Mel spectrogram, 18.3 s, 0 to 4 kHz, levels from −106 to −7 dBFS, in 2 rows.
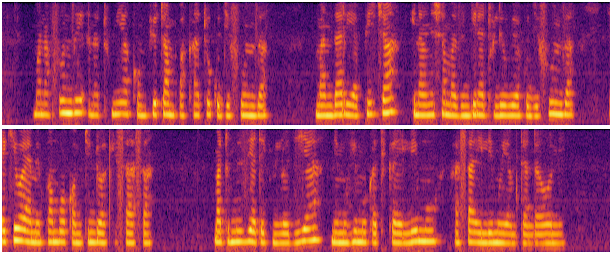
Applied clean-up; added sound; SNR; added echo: none; none; none; none.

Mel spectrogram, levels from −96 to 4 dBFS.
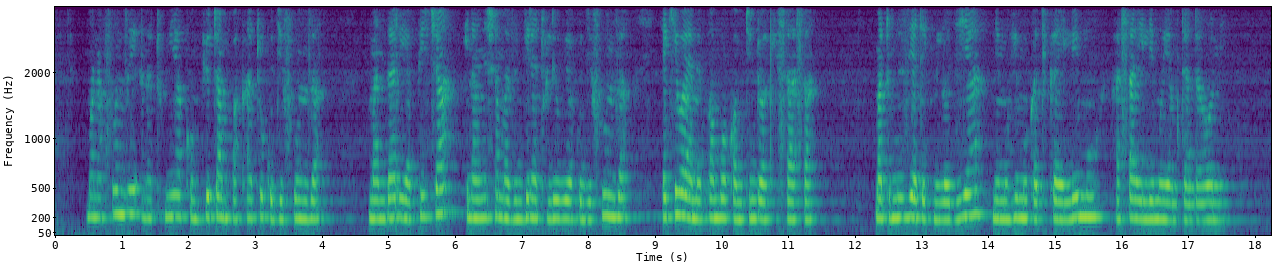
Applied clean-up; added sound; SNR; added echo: none; none; none; reverberation time 0.4 s.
